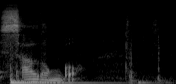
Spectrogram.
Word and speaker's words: Salongo: But Salongo means that's the Ugandan how you pronounce it, Salongo.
